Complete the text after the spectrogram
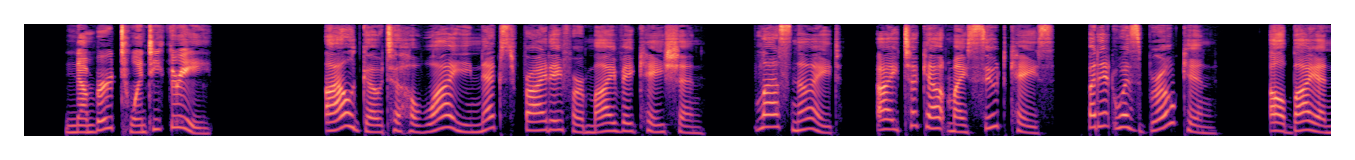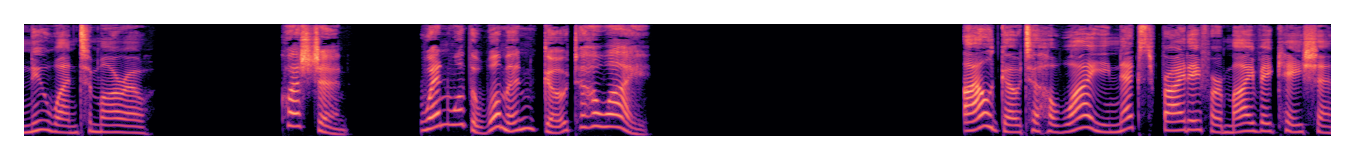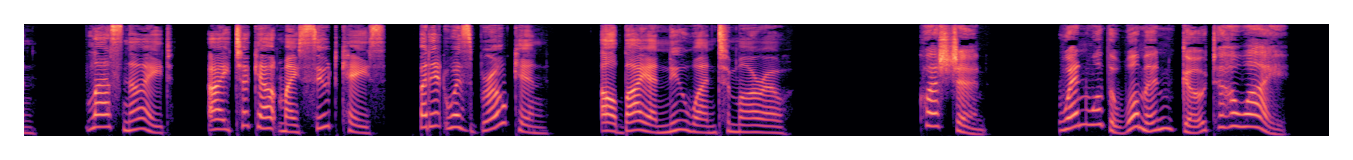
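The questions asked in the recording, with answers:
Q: When will the woman go to Hawaii?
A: Next Friday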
